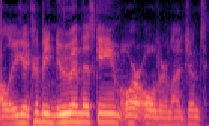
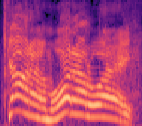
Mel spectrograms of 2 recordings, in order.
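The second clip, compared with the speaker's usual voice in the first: excited shout; 10 semitones higher, 8 dB louder than usual. Real, not acted. Excited outburst at a game play.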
